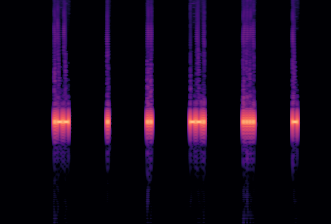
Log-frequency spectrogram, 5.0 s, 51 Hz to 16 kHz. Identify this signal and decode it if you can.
Morse code, heard as a keyed tone, about 48 wpm, spaced as for 14 wpm, 690 Hz. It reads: WEIGHT
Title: 8x Character Spacing - Top 500 Words - 50wpm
